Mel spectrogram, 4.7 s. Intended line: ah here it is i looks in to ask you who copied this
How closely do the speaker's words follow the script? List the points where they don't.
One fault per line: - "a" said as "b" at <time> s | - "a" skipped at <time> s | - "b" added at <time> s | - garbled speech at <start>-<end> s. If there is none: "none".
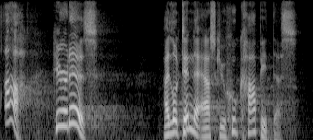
- "looks" said as "looked" at 2.5 s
